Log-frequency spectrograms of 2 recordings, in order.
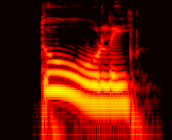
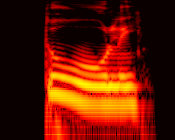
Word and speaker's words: tuuli: The double U is pronounced like the U sound in the English word boot. Try to read number 12. – Tuuli.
